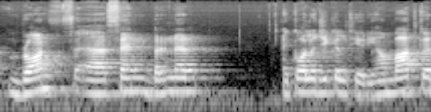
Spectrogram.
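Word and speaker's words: Bronfenbrenner: सर इसकी सही pronunciation जो है ना वो ब्रून फीन बर्नर है। ब्रॉनफिन ब्रॉन नहीं बर्नर।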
